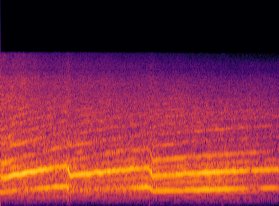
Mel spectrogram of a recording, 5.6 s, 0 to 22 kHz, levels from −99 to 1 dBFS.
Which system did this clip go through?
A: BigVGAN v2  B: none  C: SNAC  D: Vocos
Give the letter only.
B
